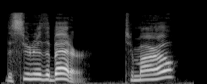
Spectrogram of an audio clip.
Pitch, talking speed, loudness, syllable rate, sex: 230 Hz, 145 wpm, -16 LUFS, 6.2 syllables/s, female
